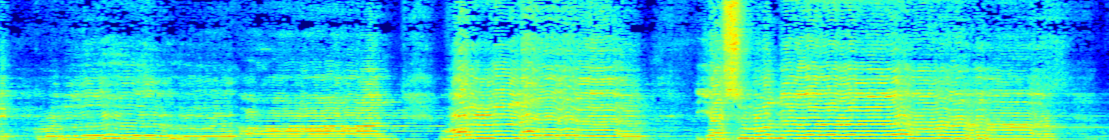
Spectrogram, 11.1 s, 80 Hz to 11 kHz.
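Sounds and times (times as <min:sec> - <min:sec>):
man chanting: 0:00.0 - 0:11.0
breath: 0:04.0 - 0:04.4, 0:06.5 - 0:07.0, 0:10.5 - 0:11.0.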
